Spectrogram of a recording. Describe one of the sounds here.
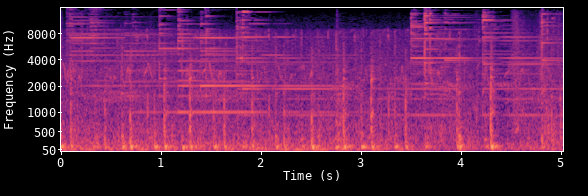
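Footsteps clank rhythmically on a metal ladder.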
